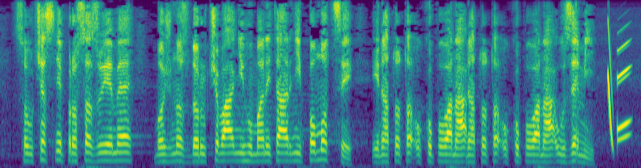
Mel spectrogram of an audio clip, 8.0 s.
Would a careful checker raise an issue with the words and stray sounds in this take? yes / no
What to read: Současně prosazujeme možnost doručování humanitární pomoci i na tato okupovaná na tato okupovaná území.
yes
